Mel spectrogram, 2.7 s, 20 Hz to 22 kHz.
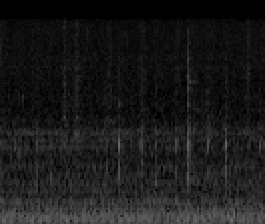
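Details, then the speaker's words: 2005 Mercedes W163 ML500 (M113 V8), old water pump, possibly original Mercedes part, rocked by hand during the water pump, thermostat, tensioner and idler job. Loose irregular clicking over a low hum shows bearing play; pump was on its way out. "I'm going to grab this side and I'll show you that play you'll be able to hear it too"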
